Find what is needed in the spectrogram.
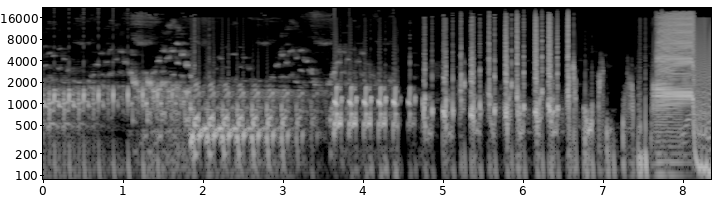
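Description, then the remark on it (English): A garbled, distorted voice on a phone line keeps breaking up into choppy fragments and dropouts, with crackling clicks, before ending in a sudden loud burst of static. “It just keeps going in and out.”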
